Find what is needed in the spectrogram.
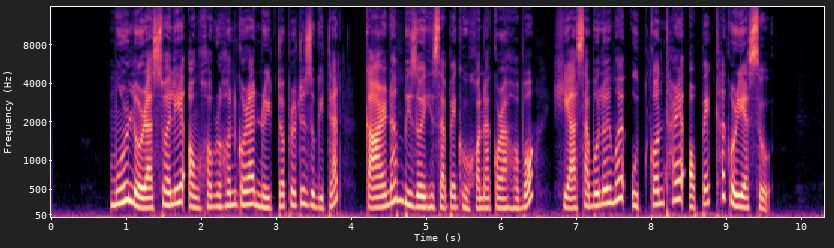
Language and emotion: Assamese, surprised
